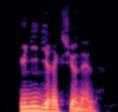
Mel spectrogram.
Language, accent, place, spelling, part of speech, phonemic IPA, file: French, France, Lyon, unidirectionnel, adjective, /y.ni.di.ʁɛk.sjɔ.nɛl/, LL-Q150 (fra)-unidirectionnel.wav
- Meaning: unidirectional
